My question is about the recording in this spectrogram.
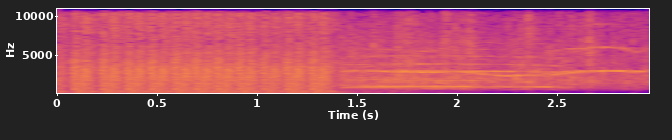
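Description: A rapid burst of gunfire sound effect: loud, dense shots fire in quick succession for about a second and a half, then give way to sustained ringing tones that slowly fade.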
